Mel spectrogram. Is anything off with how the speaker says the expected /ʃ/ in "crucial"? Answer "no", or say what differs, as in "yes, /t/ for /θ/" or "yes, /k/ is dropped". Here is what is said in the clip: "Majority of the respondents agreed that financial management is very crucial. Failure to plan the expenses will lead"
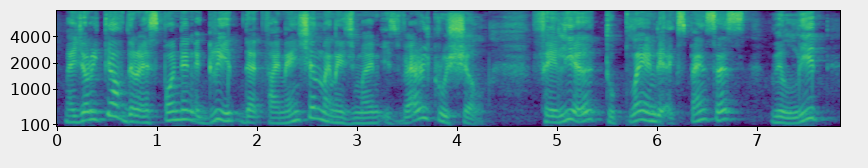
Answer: no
